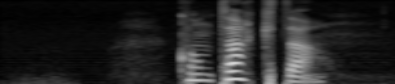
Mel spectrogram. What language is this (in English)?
Swedish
